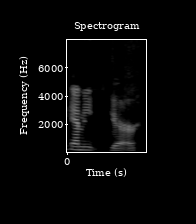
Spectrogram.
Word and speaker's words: Panettiere: Hayden Panettiere, right? Am I Yeah. saying it wrong? No, that's right. Hayden Panettiere.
